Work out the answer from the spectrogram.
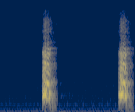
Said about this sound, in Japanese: あら、捨て犬かしら。どうしたの？お母さんは？お腹が空いてるの？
